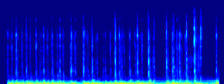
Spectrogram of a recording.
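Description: Rapid typing on a keyboard, a fast, uneven run of sharp clicks over a low steady hum.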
